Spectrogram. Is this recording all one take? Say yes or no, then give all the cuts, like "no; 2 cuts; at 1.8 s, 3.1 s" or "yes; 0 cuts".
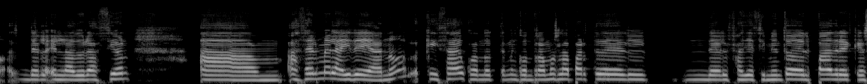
no; 1 cut; at 4.6 s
